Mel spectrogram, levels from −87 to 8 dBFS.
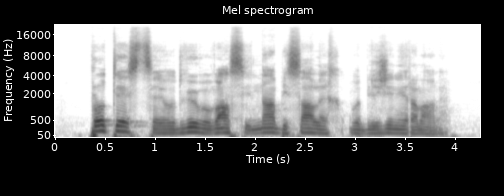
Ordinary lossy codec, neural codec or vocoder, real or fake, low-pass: none; codec, 44.1 kHz, 2.6 kbps, SNAC; fake; none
